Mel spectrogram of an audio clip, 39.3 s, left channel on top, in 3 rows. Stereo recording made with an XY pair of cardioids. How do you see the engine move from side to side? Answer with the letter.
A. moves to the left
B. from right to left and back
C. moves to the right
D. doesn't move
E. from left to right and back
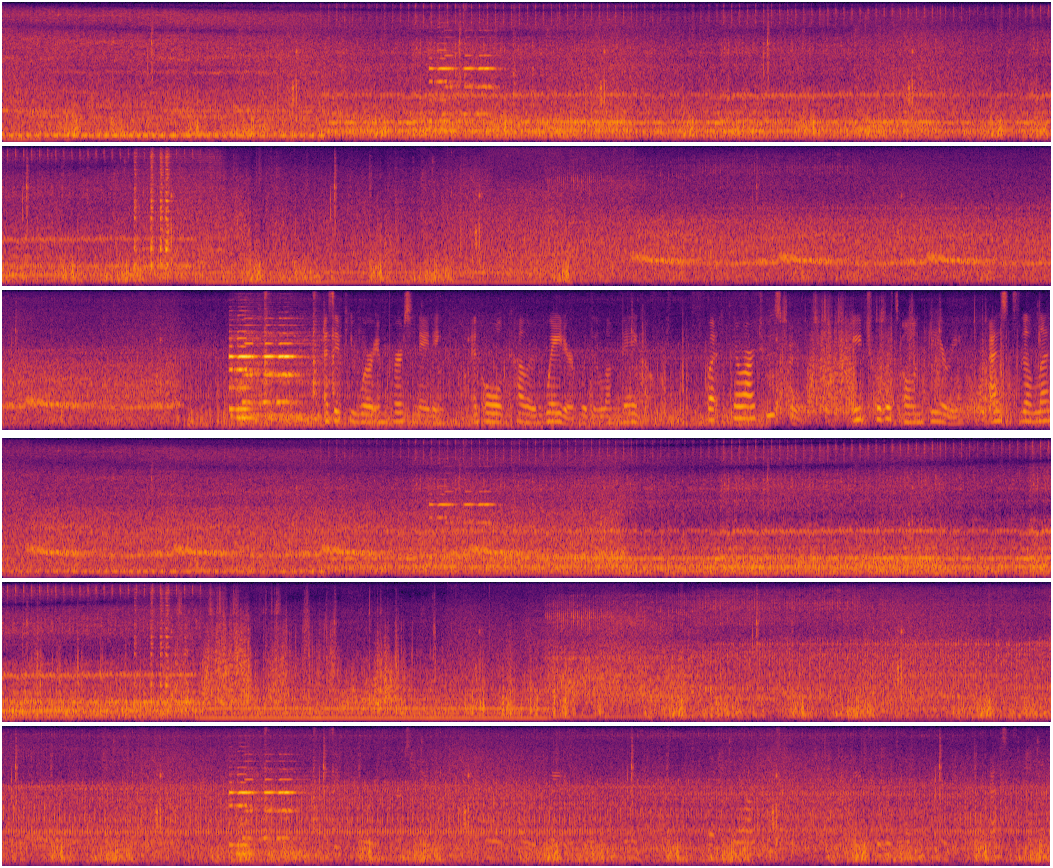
C.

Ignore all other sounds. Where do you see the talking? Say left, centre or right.
left.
